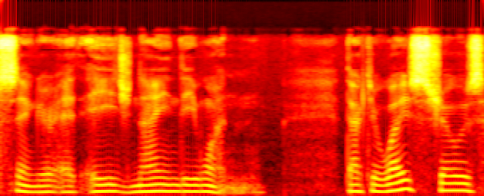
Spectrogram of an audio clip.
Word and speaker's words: Wise: growth first of all my pronouncing your last name right dr. waste sir dr. Weiss aye-aye sir sorry and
